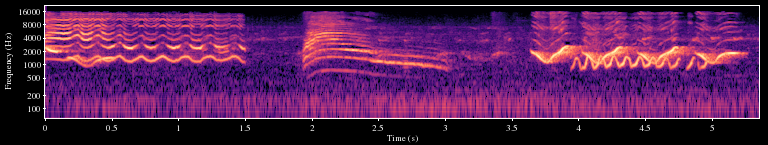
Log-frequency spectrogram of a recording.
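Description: White-browed laughingthrush singing a varied phrase: a wavering, siren-like whistle, a falling slurred note, then a fast loud warble zigzagging up and down.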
